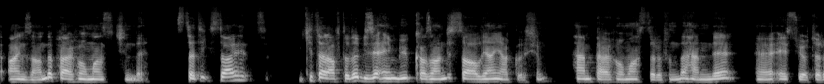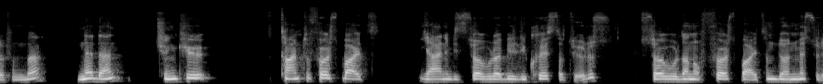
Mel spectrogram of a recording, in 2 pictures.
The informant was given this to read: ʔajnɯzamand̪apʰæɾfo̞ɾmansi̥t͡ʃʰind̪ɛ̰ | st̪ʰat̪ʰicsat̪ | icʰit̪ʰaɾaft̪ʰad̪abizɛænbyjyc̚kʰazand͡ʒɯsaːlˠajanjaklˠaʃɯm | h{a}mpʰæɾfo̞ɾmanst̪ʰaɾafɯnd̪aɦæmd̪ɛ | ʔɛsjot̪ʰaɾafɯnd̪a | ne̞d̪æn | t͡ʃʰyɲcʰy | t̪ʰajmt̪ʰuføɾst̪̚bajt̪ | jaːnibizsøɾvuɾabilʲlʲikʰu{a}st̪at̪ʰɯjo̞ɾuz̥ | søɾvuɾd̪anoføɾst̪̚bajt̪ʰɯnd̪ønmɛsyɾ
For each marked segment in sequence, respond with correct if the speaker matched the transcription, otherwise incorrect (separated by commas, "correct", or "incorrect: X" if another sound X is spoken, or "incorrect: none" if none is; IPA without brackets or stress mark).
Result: incorrect: æ, incorrect: ɛ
